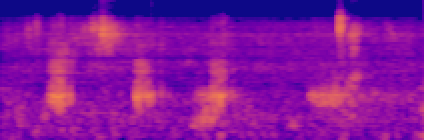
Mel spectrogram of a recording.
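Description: A man's faint mouth clicks and quiet hesitation sounds in a pause between words, short and scattered.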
